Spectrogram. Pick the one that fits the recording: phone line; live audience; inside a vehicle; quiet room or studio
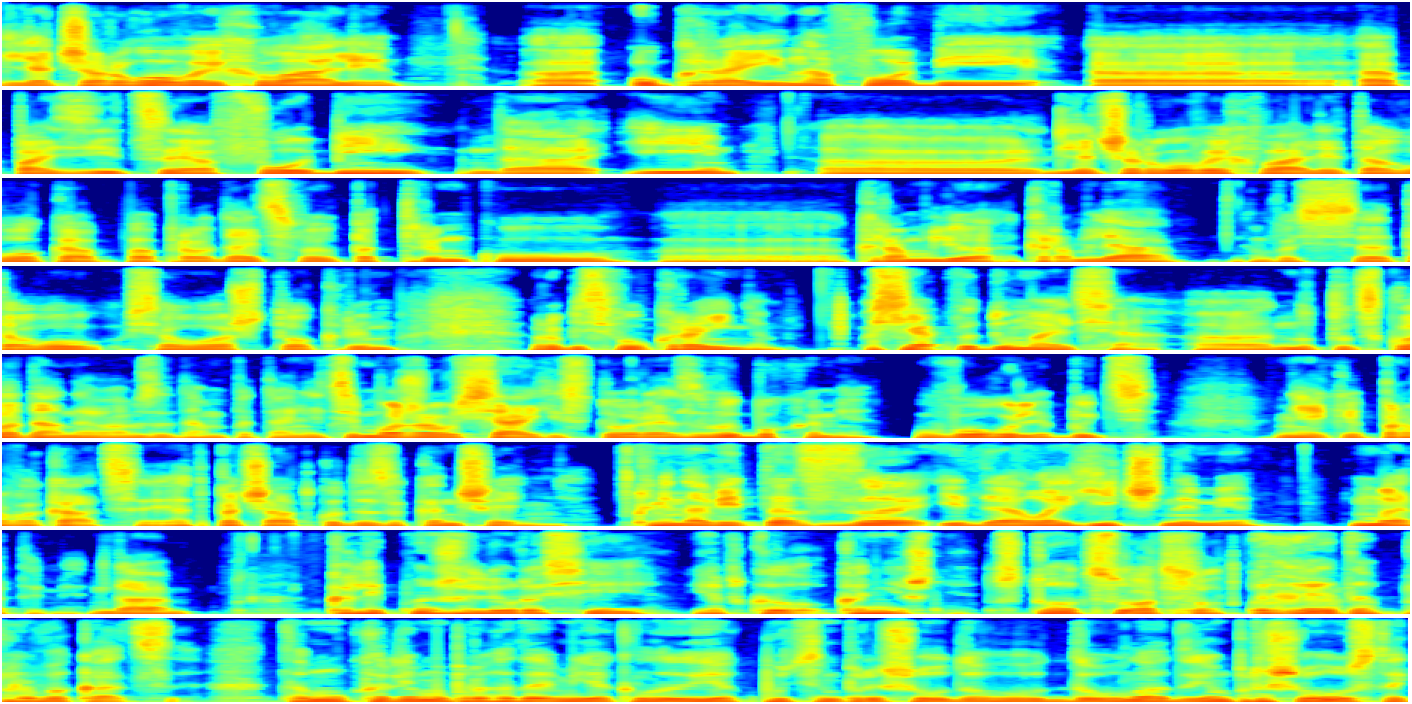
quiet room or studio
